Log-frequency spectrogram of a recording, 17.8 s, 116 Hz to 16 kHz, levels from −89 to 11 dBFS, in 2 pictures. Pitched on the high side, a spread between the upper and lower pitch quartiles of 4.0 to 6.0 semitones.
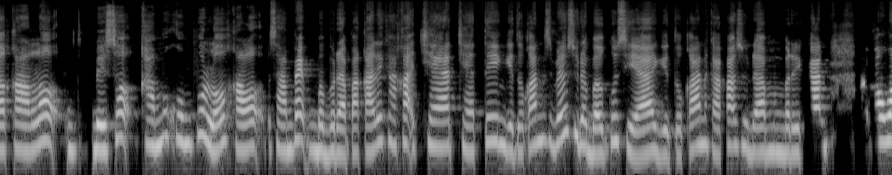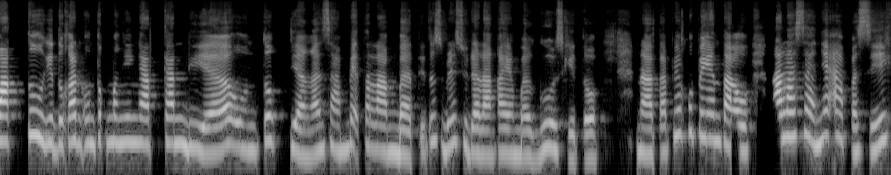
Yes: very high, 255 Hz; average, 4.5 semitones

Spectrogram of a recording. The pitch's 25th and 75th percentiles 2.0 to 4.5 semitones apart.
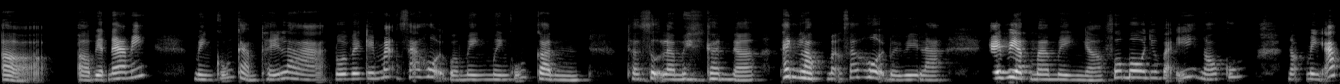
No: average, 5.2 semitones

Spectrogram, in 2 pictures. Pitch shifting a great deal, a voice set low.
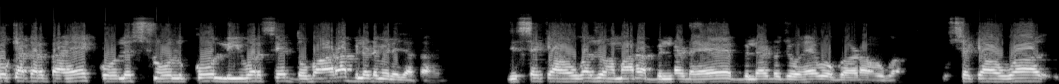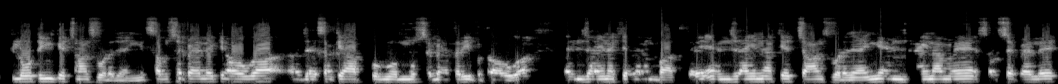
No: average, 2.9 semitones; low, 130 Hz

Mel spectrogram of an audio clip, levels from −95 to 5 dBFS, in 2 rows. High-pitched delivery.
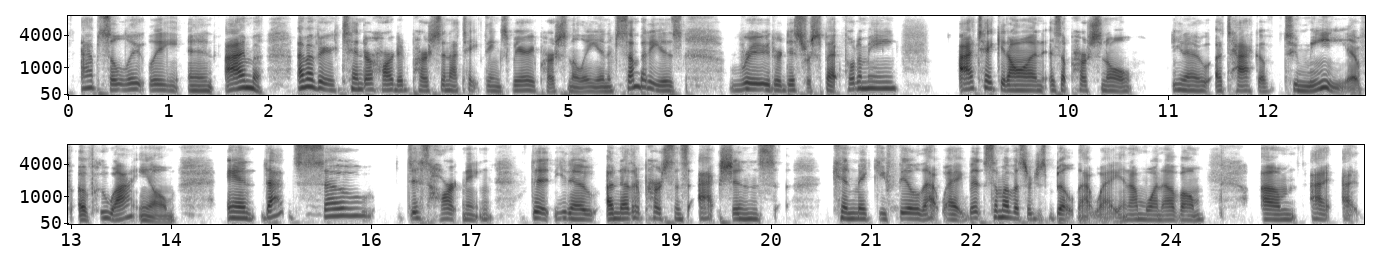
No: medium, 155 Hz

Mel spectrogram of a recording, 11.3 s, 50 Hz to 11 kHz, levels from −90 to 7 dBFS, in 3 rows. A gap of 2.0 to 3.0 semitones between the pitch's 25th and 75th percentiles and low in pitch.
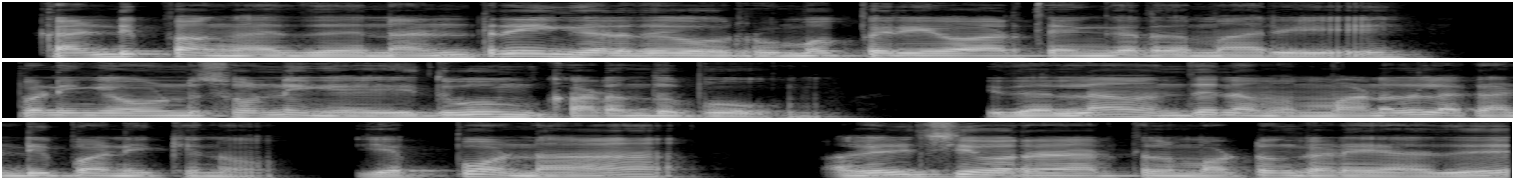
No: average, 3.7 semitones; low, 110 Hz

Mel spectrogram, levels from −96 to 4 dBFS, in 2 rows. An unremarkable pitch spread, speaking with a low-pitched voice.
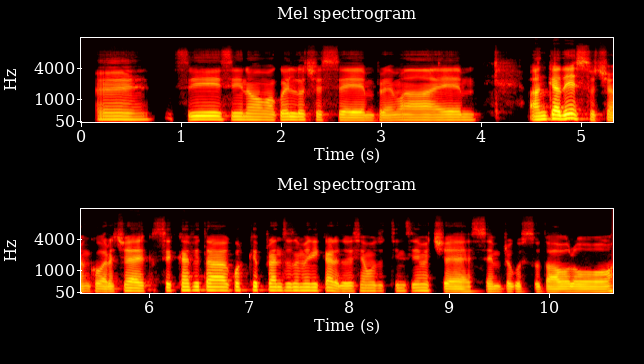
Yes: average, 4.4 semitones; low, 125 Hz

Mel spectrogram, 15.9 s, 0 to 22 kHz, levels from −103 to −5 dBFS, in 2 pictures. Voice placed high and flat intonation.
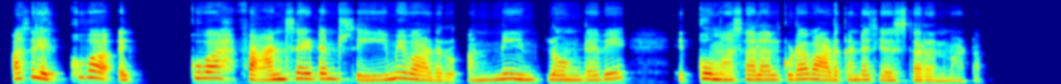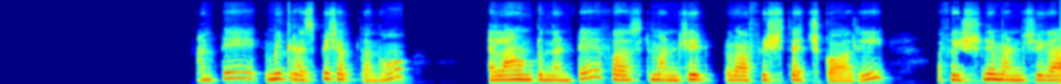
No: high, 210 Hz; average, 3.2 semitones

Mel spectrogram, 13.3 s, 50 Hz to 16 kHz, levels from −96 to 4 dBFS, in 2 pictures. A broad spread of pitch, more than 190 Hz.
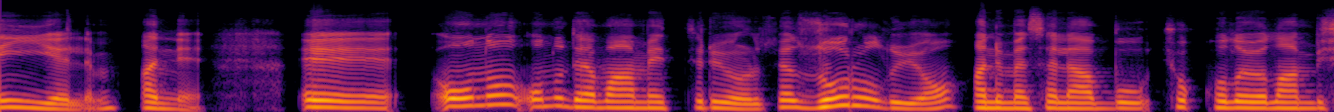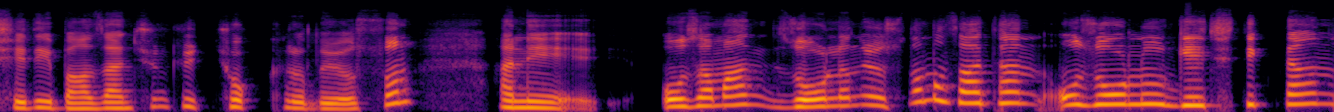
Yes: wide, 6.3 semitones; high, 215 Hz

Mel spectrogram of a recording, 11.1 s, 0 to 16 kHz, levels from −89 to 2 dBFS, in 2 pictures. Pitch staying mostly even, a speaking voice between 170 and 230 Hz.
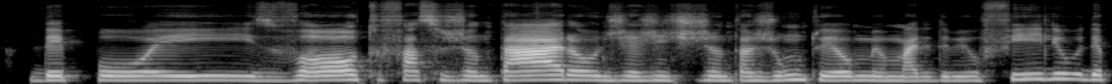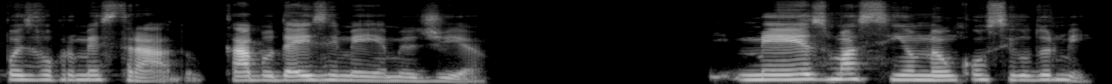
Yes: narrow, 2.2 semitones; high, 190 Hz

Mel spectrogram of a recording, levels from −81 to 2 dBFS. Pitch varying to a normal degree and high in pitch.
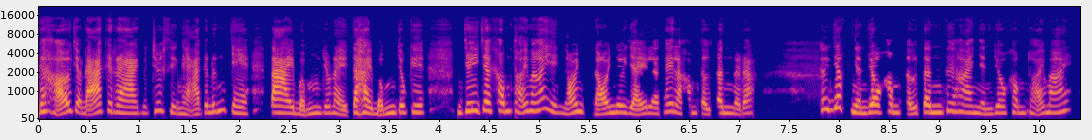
Yes: average, 4.4 semitones; high, 240 Hz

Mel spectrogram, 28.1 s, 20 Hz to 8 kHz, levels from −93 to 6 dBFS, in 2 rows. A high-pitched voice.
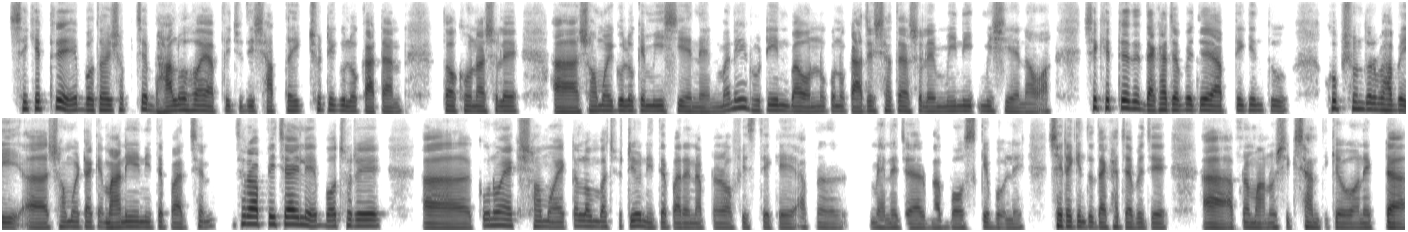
No: low, 125 Hz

